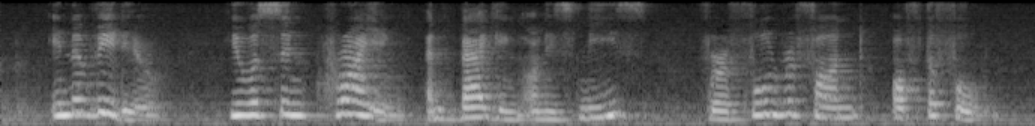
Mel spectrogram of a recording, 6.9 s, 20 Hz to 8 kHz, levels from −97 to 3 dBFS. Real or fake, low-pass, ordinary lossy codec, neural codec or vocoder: fake; 7.2 kHz; MP3, 48 kbps; vocoder, 24 kHz, 100 mel bands, Vocos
